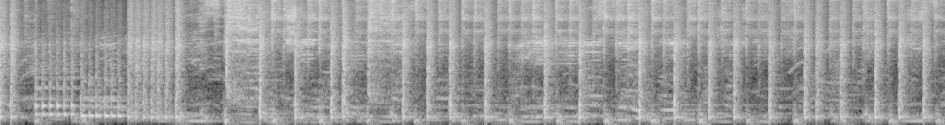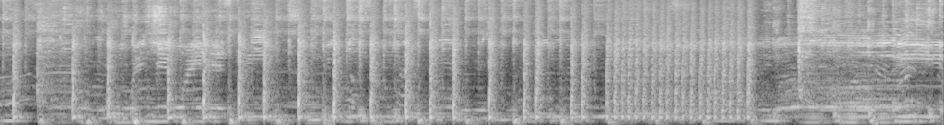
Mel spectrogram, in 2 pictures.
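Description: Drum kit played live and fast: snare and rimshot strikes, bass drum and cymbals, over steady dance music. A quick snare roll comes near the end.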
